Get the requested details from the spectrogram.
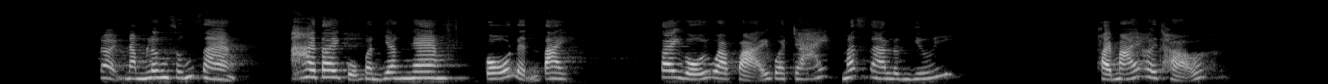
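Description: A woman gives calm instructions close by.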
